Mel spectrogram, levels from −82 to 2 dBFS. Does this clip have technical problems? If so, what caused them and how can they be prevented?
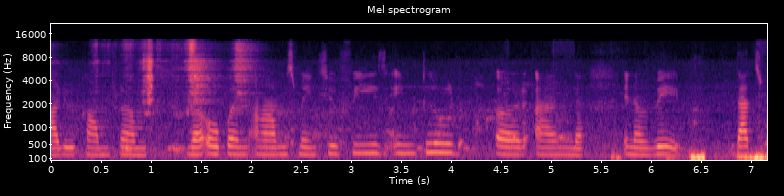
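Yes. Echo with no canceller runs throughout this speech: each phrase returns roughly half a second later, about 17 dB quieter and thinner, because the far end's loudspeaker feeds its microphone and the signal travels back uncancelled. Prevent it by enabling acoustic echo cancellation or using headphones at the far end.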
